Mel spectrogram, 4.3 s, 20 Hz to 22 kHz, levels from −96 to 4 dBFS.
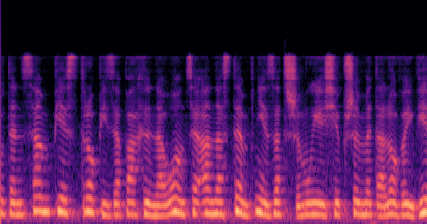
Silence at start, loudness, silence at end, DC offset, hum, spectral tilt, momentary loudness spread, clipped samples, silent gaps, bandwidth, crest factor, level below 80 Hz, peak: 0 s; -20 LUFS; 0 s; under 0.1%; none; -7 dB/octave; 4 LU; under 0.1%; none; 8.2 kHz; 14 dB; -58 dBFS; -4 dBFS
